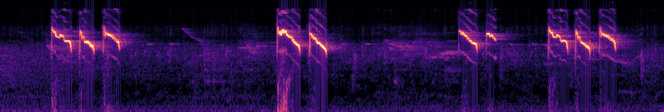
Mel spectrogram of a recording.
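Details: Caged white-eye giving high whistled song to spur other caged white-eyes into singing: quick groups of two or three steeply falling notes, separated by short pauses.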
